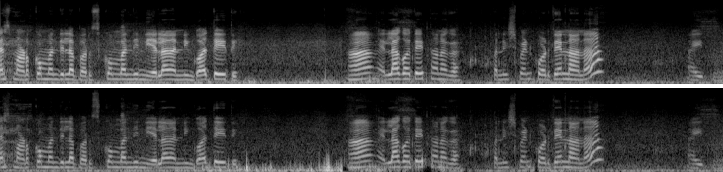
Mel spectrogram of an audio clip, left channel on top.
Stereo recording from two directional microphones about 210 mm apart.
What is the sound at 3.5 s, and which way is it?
A woman's voice, centre (ahead or behind).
